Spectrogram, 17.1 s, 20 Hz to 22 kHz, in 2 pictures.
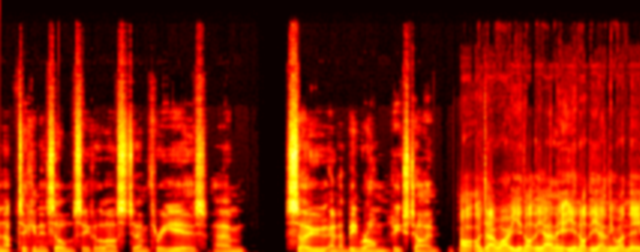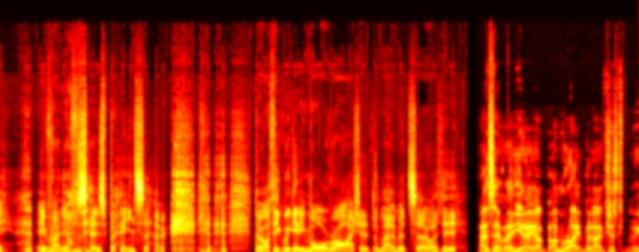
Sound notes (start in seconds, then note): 8.6 laughs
